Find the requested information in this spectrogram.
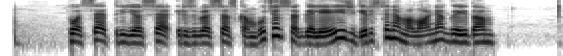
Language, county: Lithuanian, Vilnius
